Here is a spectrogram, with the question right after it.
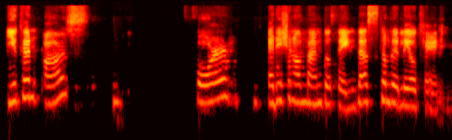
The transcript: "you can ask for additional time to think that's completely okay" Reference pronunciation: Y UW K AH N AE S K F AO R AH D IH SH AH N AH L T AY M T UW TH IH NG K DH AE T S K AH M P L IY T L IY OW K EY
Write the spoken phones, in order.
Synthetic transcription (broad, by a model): Y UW K AH N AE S F AO R AH D IH SH AH N AH L T AY M T UW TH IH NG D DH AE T S K AH M P L IY T L IY OW K EY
